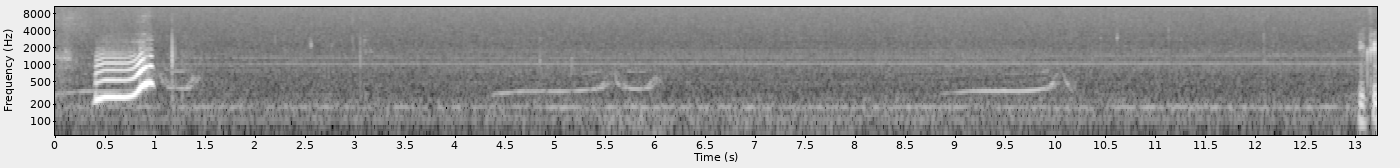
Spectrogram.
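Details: A distant spotted hyena far to the north at sunset on 16 July 2024 gives rising, quavering whoops spaced several seconds apart, calling as it walks on territorial patrol.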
